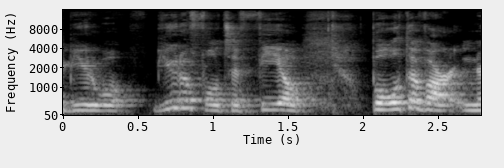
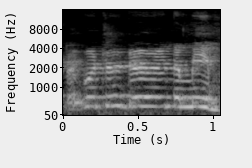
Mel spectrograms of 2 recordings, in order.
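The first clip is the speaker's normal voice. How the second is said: mock a selfish partner's complaint, pitched way up; mock self-pitying blame; 9 semitones higher, 3 dB quieter than usual. Selfish past self attacking struggling partner, mock whiny blame.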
